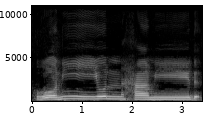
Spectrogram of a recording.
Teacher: Kemudian di sini juga terdapat bacaan izhar halki, yaitu pada bacaan ghaniyun hamid. Di sini tanwin bertemu dengan huruf ha, dibaca jelas atau izhar halki.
